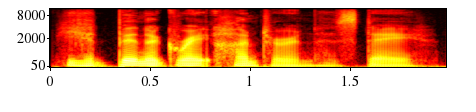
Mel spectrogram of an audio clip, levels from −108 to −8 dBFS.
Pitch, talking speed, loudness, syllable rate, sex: 90 Hz, 270 wpm, -21 LUFS, 5.6 syllables/s, male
